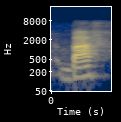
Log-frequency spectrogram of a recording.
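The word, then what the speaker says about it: BAF: colombia or in spanish we'll say buff like pronounce it like that b-a-f uh not sure how it sounds in english um but yeah every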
